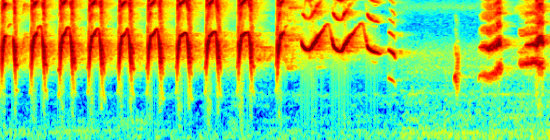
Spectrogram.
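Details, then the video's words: Black-winged myna in full song, meant to provoke other mynas into singing: quick arched whistled notes repeated evenly, then upslurred squeaky whistles and scattered sharp chips. "suara burung jalak putih full isi sekali pancing semua jalak kaget gacor"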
